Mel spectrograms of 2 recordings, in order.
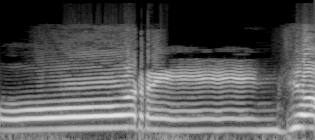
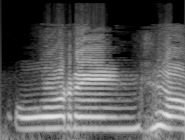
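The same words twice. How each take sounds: First: ઓરેન્જ stretched very slowly, leaning on the opening ઓ; drawn-out word. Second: Said in the usual way. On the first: Shown as a demonstration. Teacher stretches ઓરેન્જ to show students it starts with ઓ, slow and deliberate. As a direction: slowly draw out ઓરેન્જ so the first vowel ઓ stands out. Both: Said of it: "ઉચ્ચાર ક્યાંથી થયો?".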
